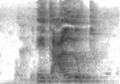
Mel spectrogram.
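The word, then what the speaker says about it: התעלות: Hit'alut. Con Ain. Sí.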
